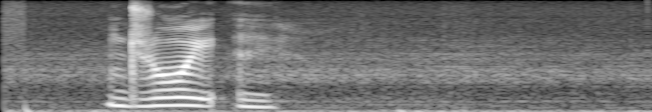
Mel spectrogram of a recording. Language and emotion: Russian, neutral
